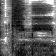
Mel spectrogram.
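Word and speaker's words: 君: Pronounced as kimi by itself, and it means you or buddy / pal.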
